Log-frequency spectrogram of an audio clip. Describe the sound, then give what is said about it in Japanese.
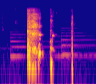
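Coughing from a person on a video call, three coughs in a row: a long harsh first one, then two shorter, sharper ones, over a faint steady hum. “いきなりですがごめんなさい、とっても咳がしたくて咳をさせてください”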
